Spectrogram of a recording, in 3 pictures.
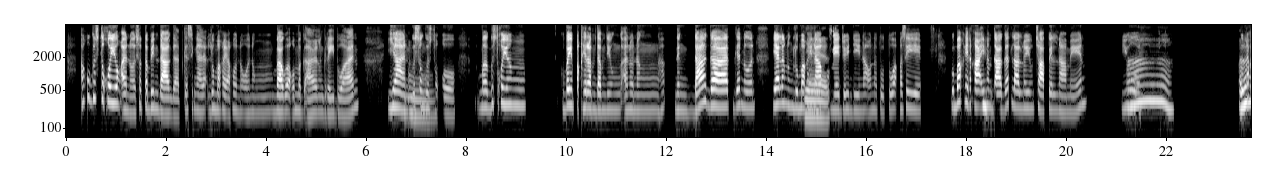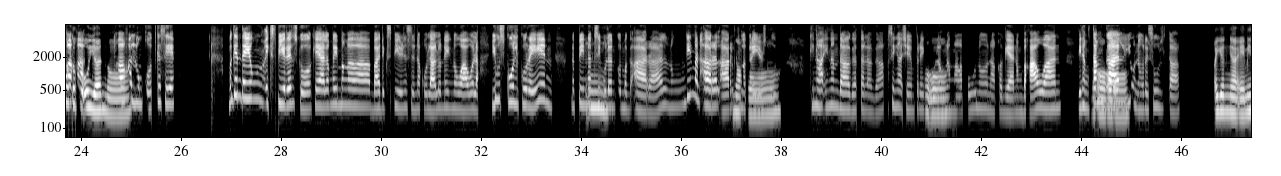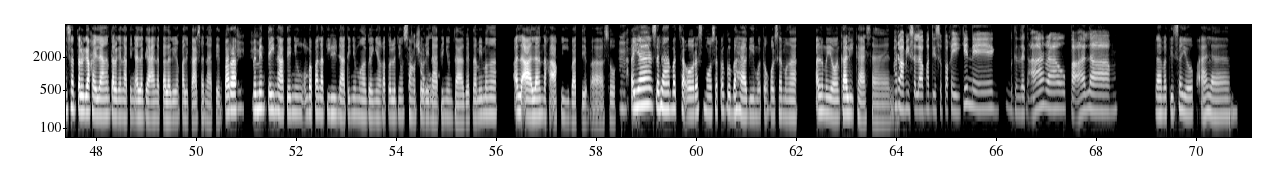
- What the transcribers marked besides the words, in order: none
- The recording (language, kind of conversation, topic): Filipino, podcast, Ano ang pinakamahalagang aral na natutunan mo mula sa kalikasan?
